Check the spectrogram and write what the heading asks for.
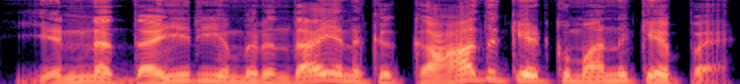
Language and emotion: Tamil, angry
